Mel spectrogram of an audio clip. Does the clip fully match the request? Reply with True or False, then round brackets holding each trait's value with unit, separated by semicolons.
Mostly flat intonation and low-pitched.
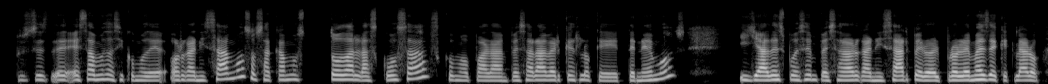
False (2.3 semitones; 200 Hz)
